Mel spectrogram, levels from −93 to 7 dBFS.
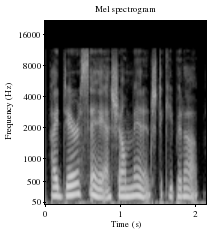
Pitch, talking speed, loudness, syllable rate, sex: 185 Hz, 280 wpm, -16 LUFS, 6.3 syllables/s, female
